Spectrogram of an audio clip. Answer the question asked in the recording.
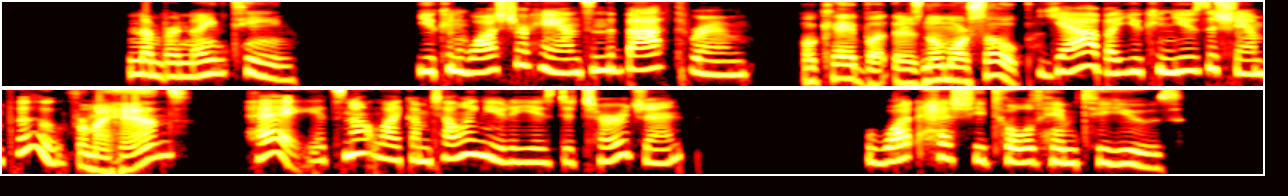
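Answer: Shampoo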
